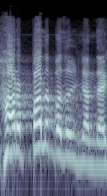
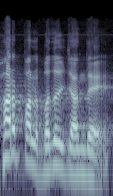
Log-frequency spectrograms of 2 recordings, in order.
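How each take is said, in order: First: ਪਲ stressed, the whole line louder and higher; emphatic repeat. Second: Said in the usual way. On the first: Shown as a demonstration. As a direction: hammer home ਹਰ ਪਲ on the repeat.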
